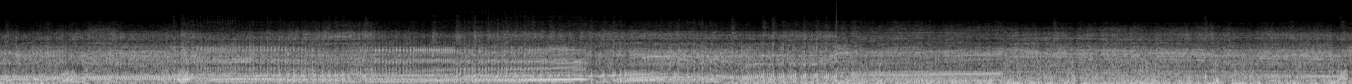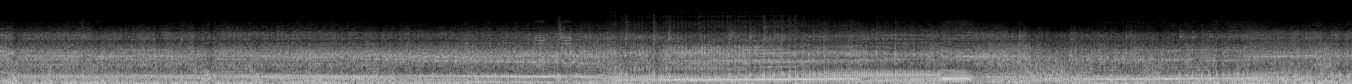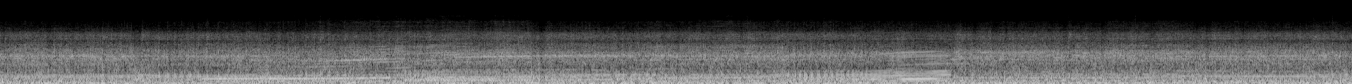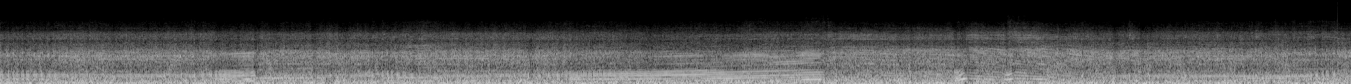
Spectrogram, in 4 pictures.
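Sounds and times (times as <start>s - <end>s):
two-stroke motorcycle engine revving: 0.0s - 54.0s.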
